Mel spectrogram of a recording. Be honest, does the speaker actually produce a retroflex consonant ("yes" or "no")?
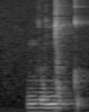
no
